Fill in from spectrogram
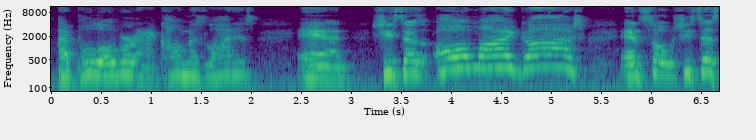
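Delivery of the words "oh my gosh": amazed gasp. Retold or imitated. Librarian hears the news.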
